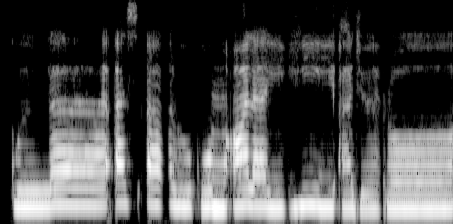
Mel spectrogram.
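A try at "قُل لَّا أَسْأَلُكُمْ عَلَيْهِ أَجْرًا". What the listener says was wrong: Iya, nggak boleh panjang. Alaihi ajra.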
